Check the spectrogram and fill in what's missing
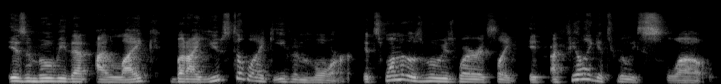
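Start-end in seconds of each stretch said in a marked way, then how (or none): none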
